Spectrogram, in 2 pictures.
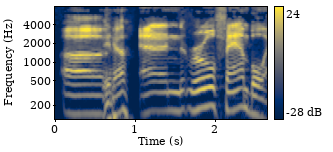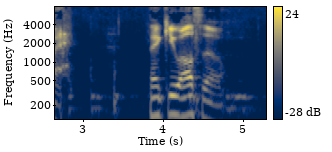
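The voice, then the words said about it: Attempted Maine accent. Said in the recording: “That was my attempt at a main accent ... I thought there was just something wrong with you there for a minute”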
